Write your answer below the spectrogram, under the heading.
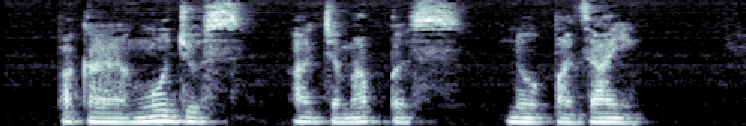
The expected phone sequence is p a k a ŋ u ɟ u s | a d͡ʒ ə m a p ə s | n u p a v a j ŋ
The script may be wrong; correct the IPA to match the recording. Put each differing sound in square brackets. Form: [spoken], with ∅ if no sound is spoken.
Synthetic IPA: p a k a ŋ u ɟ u s | a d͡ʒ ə m a p ə s | n u p a [z] a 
